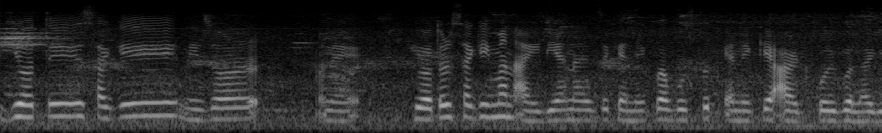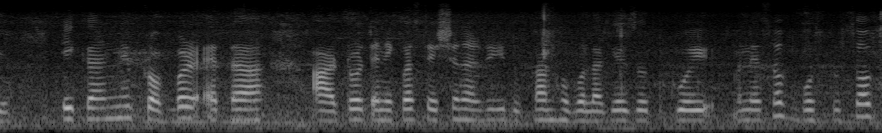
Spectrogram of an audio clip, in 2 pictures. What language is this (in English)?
Assamese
